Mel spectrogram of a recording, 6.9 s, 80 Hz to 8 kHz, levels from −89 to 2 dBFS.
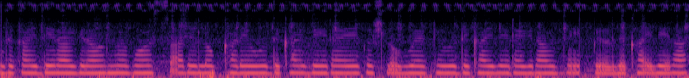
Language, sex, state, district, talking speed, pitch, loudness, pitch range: Hindi, female, Chhattisgarh, Balrampur, 260 wpm, 220 Hz, -36 LUFS, 180-225 Hz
